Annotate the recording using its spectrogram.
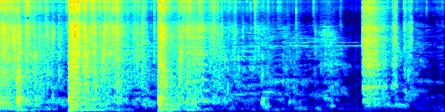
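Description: Shovelfuls of earth and gravel thrown into a grave: four sudden gritty rushes about a second apart, each dying away.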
